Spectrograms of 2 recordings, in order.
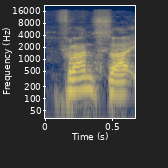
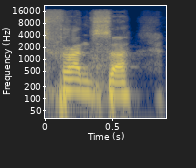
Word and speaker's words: França: Any news regarding Franco, the young South American player? Well, last we heard, that the, you know, the, França, yeah, please say it right. It's França.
